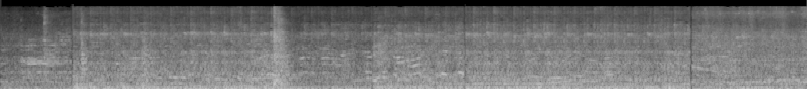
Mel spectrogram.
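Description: Steady low rumble of a ferry launch's engine, with people's voices over it and one sharp knock a little before the midpoint.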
